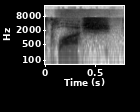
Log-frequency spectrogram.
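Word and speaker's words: cloche: Okay, it is clash.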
